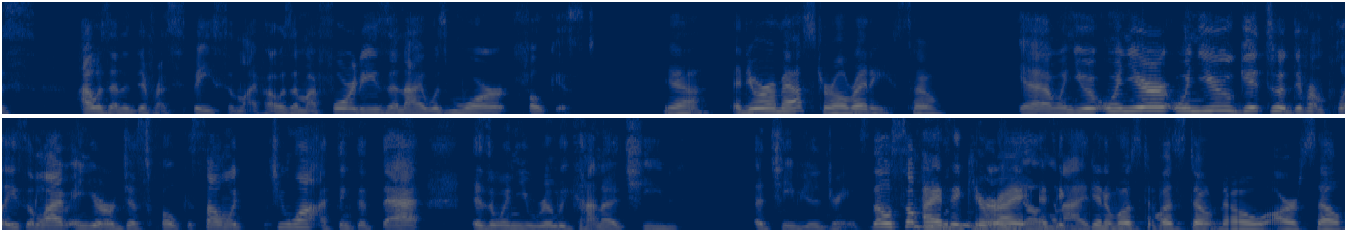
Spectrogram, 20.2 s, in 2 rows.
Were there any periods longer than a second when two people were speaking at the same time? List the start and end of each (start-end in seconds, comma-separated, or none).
17.0-18.6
